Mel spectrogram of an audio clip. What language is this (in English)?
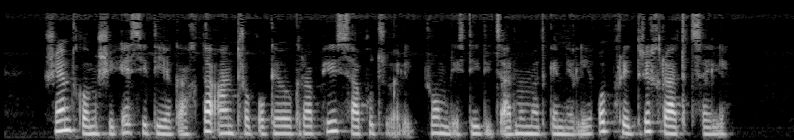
Georgian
